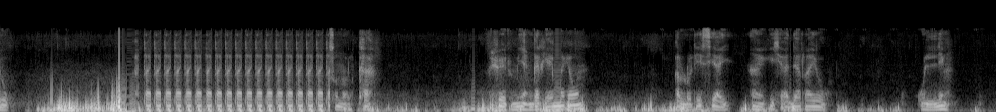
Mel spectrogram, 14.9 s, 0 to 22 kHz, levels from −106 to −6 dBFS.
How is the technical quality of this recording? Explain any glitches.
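The recording is marred by two kinds of fault: a long repeating loop and several dropouts hidden by the headset link, heard over the mSBC headset codec with its 8 kHz speech band and light graininess on loud sounds.

The broken-record loop runs from 2.26 to 4.95 s. A 152 ms fragment plays back to back about 18 times, a mechanical stutter lasting over two seconds, and the speech meant for that stretch is gone. The likely cause is a stalled stream resending its last buffered piece.

Concealed Bluetooth headset packet loss occurs at 0.76 to 0.79 s, 1.77 to 2.08 s, 3.05 to 3.09 s, 7.08 to 7.12 s, 8.32 to 8.41 s and 11.85 s. Lost packets were filled with repeats of the last few milliseconds. The brief gaps are nearly inaudible, while the longer runs, especially around 8.3 s, buzz briefly before a slight warble.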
